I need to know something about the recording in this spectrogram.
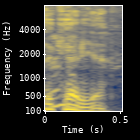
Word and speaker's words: Hiketeia: It's Hecatia. Hike. Down. Written by my boy. As I was spelling it. What? Oh, no, it's Hecatia.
